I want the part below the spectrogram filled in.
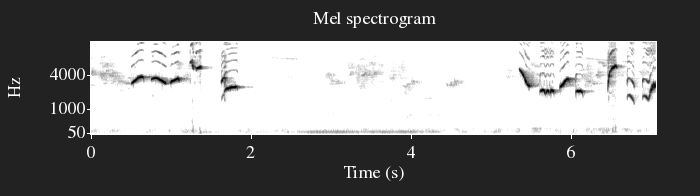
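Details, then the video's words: Orange-headed thrush (anis cacing) song used as a lure and tutor for other birds. Opening whistled and slurred notes, a few seconds of near silence with a faint low hum, then a rapid burst of sharp, varied high phrases. "ANIS KEMBANG NGEPLONG NEMBAK BUAT PANCINGAN"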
